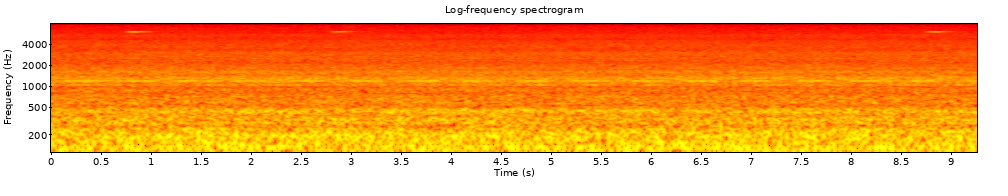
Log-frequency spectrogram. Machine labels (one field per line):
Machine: fan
